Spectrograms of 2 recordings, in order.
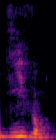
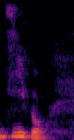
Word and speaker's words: Dewan: Voilà, alors ça se dit divan plutôt. Ça s'écrit D-E-W-A-N, et ça se lit divan.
